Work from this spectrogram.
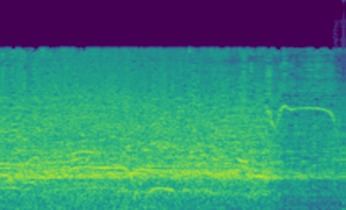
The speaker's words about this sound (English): Absolutely deafening cheers and applause. Deafening. This is military rolling into Rio de Janeiro. Look at that! Look at that welcome.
